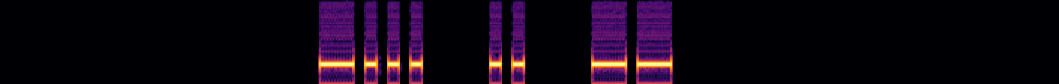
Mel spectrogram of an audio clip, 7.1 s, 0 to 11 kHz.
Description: Morse code, heard as a keyed tone, about 16 wpm, spaced as for 11 wpm, 800 Hz. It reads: BIM
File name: Alphabetical / Alphabetical mp3s / Bs @10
